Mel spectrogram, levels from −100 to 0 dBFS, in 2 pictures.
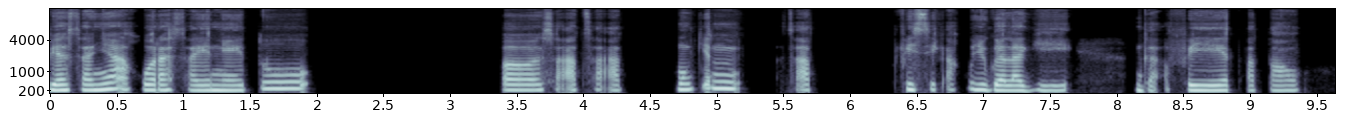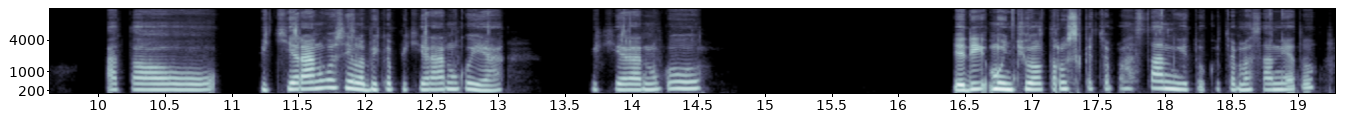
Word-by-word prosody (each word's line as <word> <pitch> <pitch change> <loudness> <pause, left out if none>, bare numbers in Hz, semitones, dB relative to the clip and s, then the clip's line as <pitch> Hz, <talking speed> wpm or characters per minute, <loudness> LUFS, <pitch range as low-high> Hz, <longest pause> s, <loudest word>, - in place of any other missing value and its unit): Biasanya 230 +2 +4
aku 245 - -8
rasainnya 215 -1 0
itu 285 - -1 1.4
eee, 225 0 +1
saat-saat 240 - -7 0.4
mungkin 280 +3 +1 0.3
saat - - -6 0.6
fisik 240 -1 -3
aku 245 +1 -5
juga 220 -2 +2
lagi 210 0 -3 0.5
nggak 205 -1 -7
fit 215 -1 +1
atau 215 0 -7 0.7
atau 245 -1 0 0.7
pikiranku 275 +6 +3
sih, 305 -2 +4
lebih 250 0 +2
ke - - -7
pikiranku 255 +2 -1
ya, 220 -2 +1 0.7
pikiranku 250 +4 0 1.9
jadi 260 +5 +6
muncul 260 -1 +7
terus 270 +2 0
kecemasan 285 0 0
gitu 250 - -4
kecemasannya 245 -1 -2
tuh 165 +1 -6
245 Hz, 95 wpm, -20 LUFS, 225-270 Hz, 1.9 s, muncul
